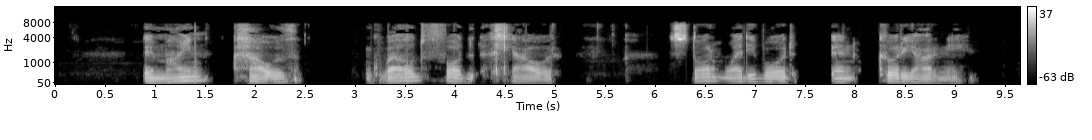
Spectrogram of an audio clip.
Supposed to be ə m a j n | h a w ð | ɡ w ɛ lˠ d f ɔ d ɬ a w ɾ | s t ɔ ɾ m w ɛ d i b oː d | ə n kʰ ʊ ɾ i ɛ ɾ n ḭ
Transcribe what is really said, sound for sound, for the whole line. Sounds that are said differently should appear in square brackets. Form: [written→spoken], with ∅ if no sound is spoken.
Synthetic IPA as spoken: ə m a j n | h a w ð | ɡ w ɛ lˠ d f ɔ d ɬ a w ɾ | s t ɔ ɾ m w ɛ d i b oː d | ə n kʰ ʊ ɾ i [ɛ→a] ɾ n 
